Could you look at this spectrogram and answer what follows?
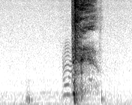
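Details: Single sneeze: a quick voiced in-breath, then a sharp, forceful burst of air.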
